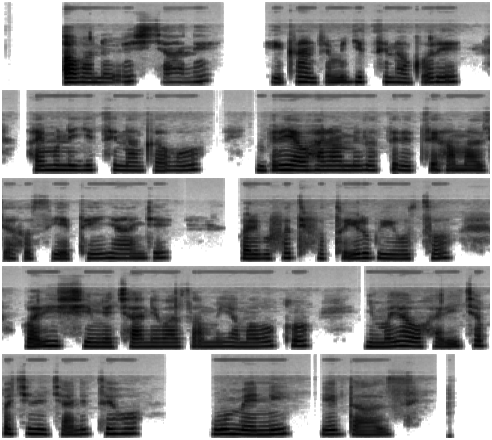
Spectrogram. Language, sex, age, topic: Kinyarwanda, female, 18-24, health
